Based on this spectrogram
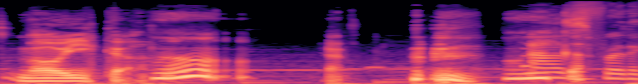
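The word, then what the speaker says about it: Mavuika: Oh, and feel free to call me Mawika. It's what all my friends call me, and I like it that way. So the V is silent. It's Moika.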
